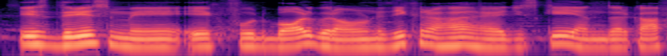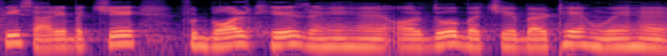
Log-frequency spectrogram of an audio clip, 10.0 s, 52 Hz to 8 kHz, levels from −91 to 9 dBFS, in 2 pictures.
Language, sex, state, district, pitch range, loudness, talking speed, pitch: Hindi, male, Jharkhand, Ranchi, 120-150 Hz, -18 LUFS, 145 wpm, 130 Hz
